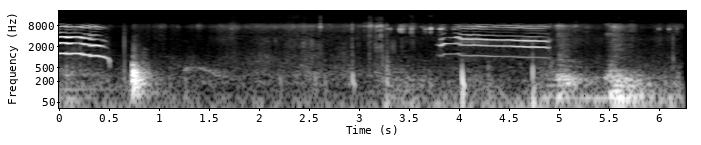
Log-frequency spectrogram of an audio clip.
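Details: Cats enjoying warm, sunny weather: two clear, high-pitched meows, the first short and falling at the start, the second longer and level-then-dropping near the middle, with soft rustles and knocks in between.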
